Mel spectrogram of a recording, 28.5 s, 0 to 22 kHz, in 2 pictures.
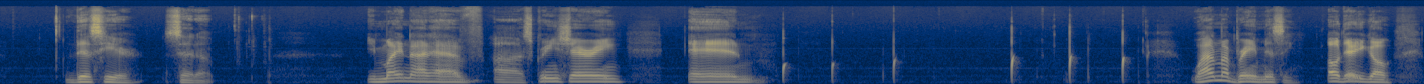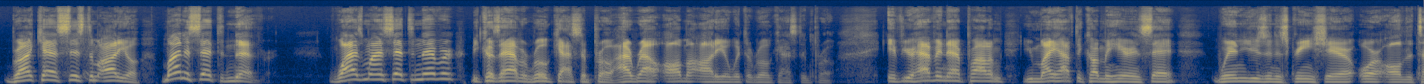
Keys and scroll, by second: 2.4 shift+super+d.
